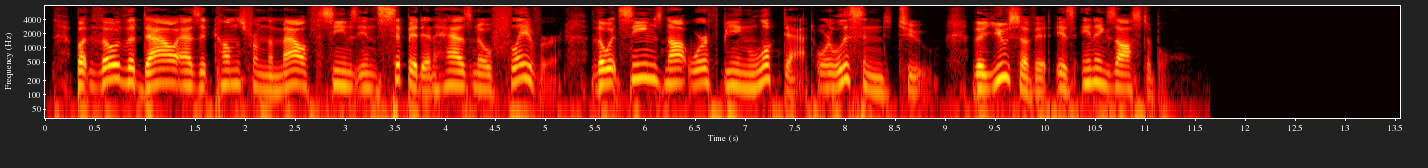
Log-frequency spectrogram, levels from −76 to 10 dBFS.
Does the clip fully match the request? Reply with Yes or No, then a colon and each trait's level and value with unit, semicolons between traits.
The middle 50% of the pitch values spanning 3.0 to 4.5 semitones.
Yes: average, 4.1 semitones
